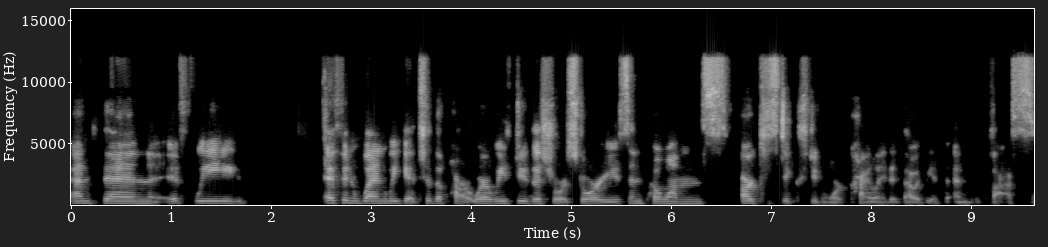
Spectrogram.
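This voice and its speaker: A woman's fairly low-pitched, ordinary speaking voice at a moderate pace, with ordinary pitch variation. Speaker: astrology coach and teacher. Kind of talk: lecture.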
